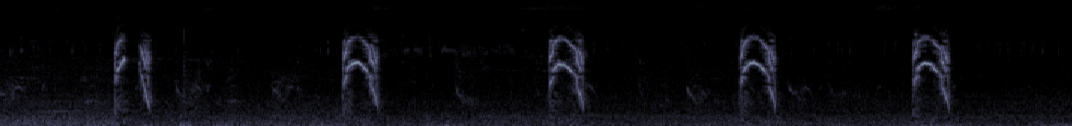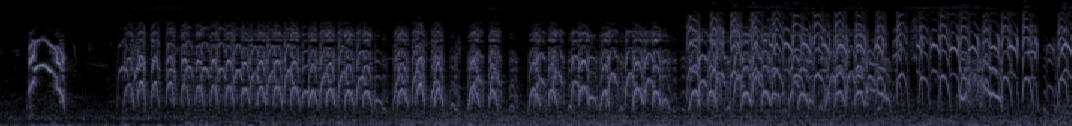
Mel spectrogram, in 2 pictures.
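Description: Songbird calls: a single arching note repeated about every two and a half seconds, six times, then a little past halfway a fast, continuous chattering song that grows fuller and brighter near the end.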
